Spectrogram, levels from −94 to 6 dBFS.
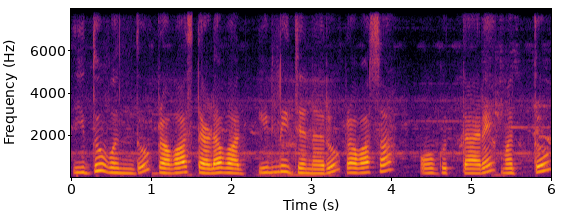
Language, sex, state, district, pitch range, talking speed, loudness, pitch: Kannada, female, Karnataka, Mysore, 215-250 Hz, 90 wpm, -17 LUFS, 225 Hz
